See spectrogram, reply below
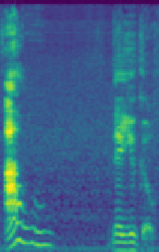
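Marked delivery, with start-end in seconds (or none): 0.1-0.7 high little wolf-pup howl. Pretend. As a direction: give a tiny pup's awoo. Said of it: "I will give you an awu".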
